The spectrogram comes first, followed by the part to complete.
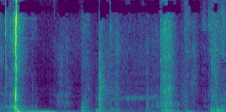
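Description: Camera being unclipped from its tripod mount and picked up: one sharp click near the start, followed by a short low handling rumble and a few lighter taps.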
